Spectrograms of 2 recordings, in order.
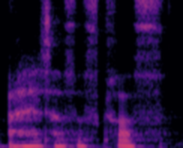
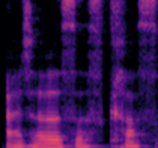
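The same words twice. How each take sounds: First: Breathless awed whisper. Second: Said in the usual way. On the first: Real, not acted. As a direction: whisper it in disbelief. Repeats phrase, then whispers it.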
